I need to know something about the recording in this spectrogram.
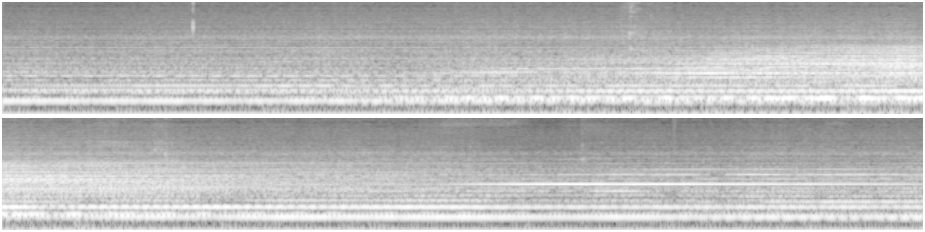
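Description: Large gongs hum and shimmer in a deep, swelling drone that builds and slowly fades.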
